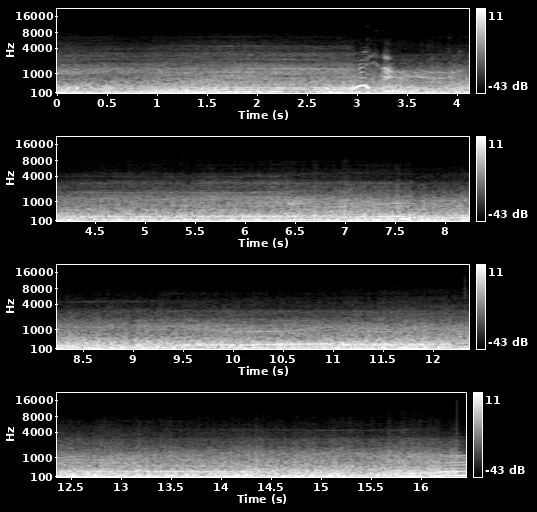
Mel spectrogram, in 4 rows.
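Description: BMW R1250GS boxer-twin engine pulling steadily along a winding road, its revs rising and falling gently, under heavy wind rush on the camera. About two and a half seconds in there is a brief dip as the throttle is rolled off.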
